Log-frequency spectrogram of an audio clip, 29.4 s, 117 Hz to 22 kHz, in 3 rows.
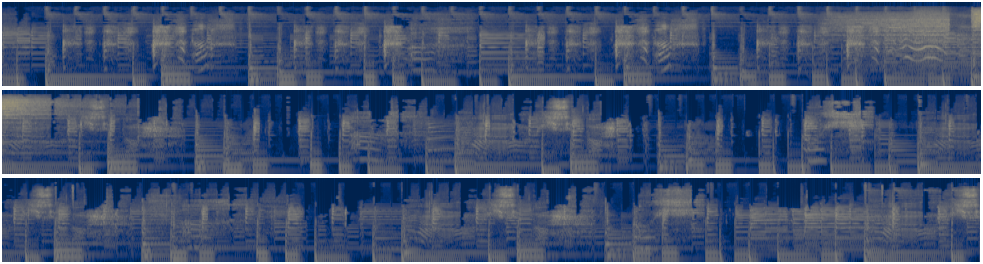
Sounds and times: Music: 0.0s - 29.3s.

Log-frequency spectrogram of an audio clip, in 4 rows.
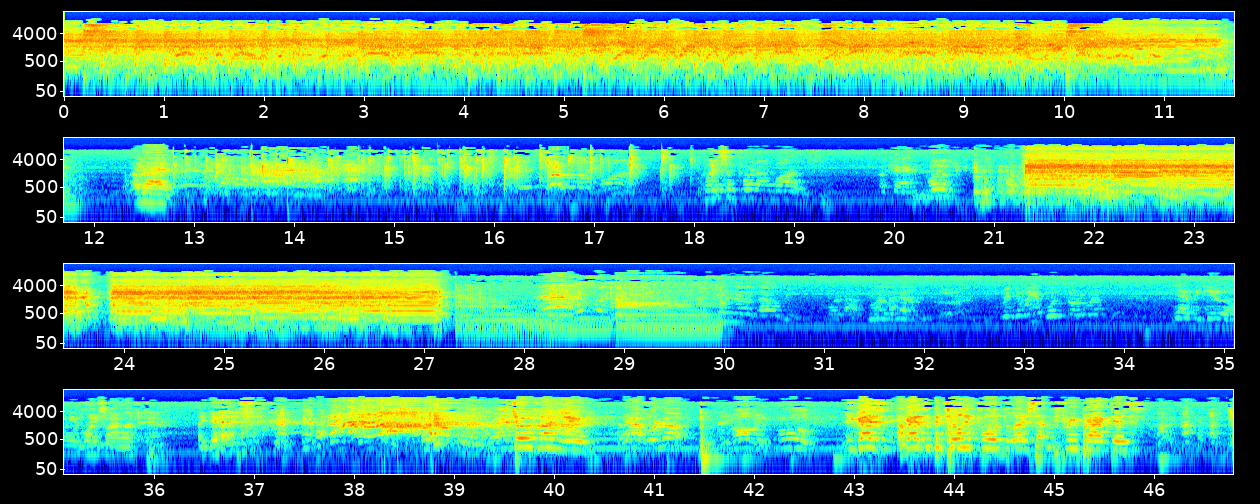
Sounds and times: Screaming: 37.8s - 38.9s
Speech: 39.4s - 45.9s.

